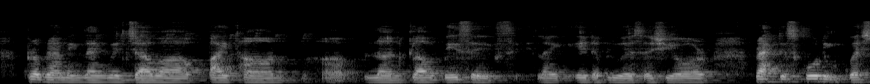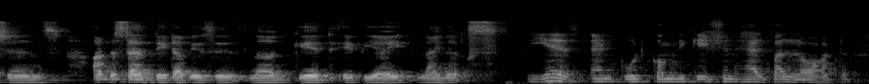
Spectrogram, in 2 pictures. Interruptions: none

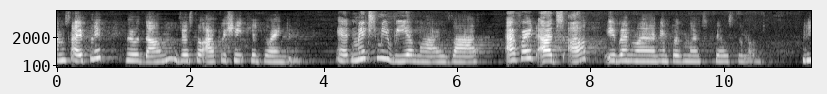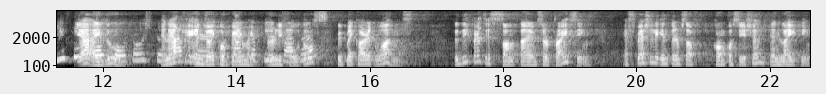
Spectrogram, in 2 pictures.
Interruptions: present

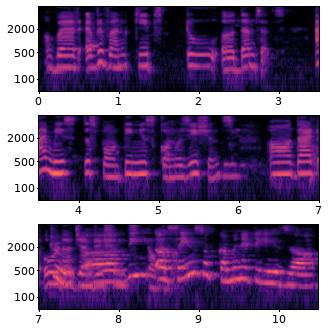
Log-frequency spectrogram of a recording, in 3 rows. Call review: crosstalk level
present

